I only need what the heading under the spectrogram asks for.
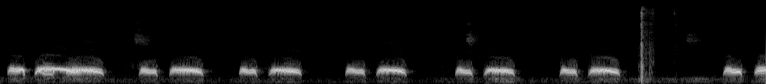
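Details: Spotted dove kept as a ground decoy for trapping, Đồng Pha style: repeated short-long coo pairs at a steady pace, with a single sharp knock near the end.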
